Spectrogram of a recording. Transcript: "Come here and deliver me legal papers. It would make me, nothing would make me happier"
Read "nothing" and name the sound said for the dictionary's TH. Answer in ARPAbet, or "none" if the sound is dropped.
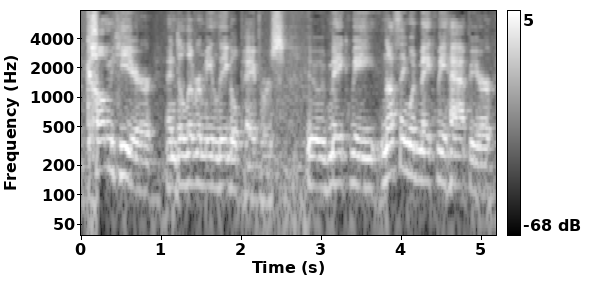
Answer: TH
